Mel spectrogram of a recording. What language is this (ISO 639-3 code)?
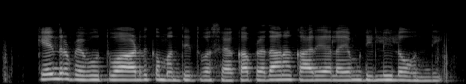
tel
